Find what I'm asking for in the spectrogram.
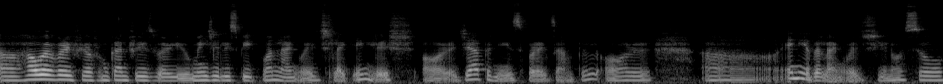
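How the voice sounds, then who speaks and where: A woman speaks with a Bengali accent. Her pace is moderate. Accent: Indian English (Bengali). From India, Siliguri, West Bengal. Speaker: flight attendant, vlogger. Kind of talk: casual vlog advice. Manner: halting, many fillers.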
